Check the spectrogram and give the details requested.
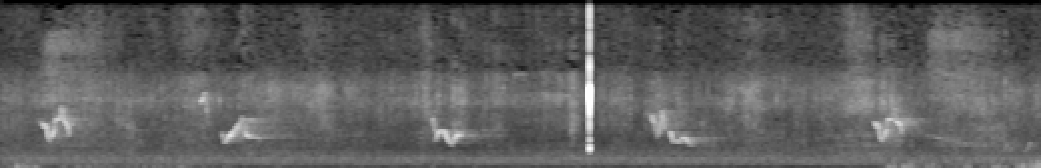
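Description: A bird chirps every second and a half or so, each a short sweeping chirp. About halfway through comes a single sharp mouth click, a tongue 'chuck' that cues the German Shepherd to restrain herself from the squirrel, and low rustling follows near the end.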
